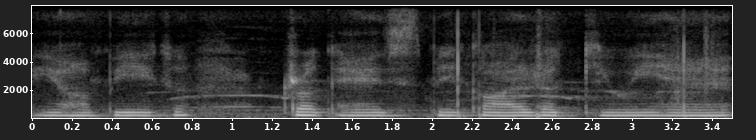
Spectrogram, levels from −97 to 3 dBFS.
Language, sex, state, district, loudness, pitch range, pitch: Hindi, female, Uttar Pradesh, Budaun, -30 LUFS, 205-210 Hz, 205 Hz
